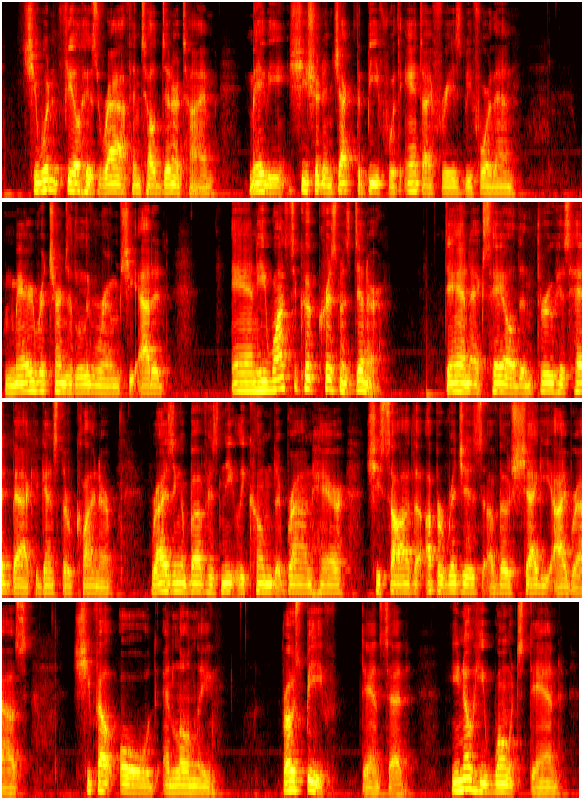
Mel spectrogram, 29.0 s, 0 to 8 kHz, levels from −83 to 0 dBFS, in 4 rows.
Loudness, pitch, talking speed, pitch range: -23 LUFS, 110 Hz, 155 wpm, 90-125 Hz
